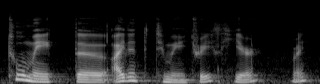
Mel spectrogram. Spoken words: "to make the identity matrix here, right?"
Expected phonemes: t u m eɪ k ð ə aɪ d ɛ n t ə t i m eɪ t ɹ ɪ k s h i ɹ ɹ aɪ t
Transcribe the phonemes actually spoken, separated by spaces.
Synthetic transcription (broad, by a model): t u m eɪ k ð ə aɪ d ɛ n t ə t i m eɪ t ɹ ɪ s h i ɹ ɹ aɪ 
